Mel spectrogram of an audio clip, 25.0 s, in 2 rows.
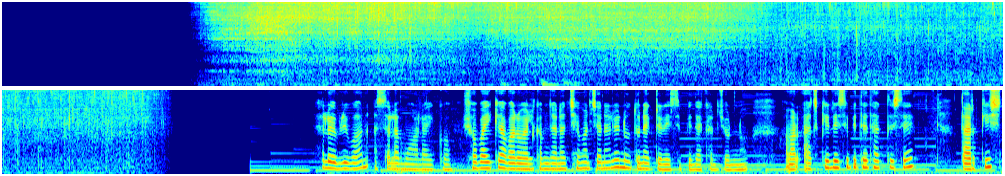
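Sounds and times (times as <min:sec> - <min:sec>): chicken sizzling in oil: 0:02.4 - 0:14.7.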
